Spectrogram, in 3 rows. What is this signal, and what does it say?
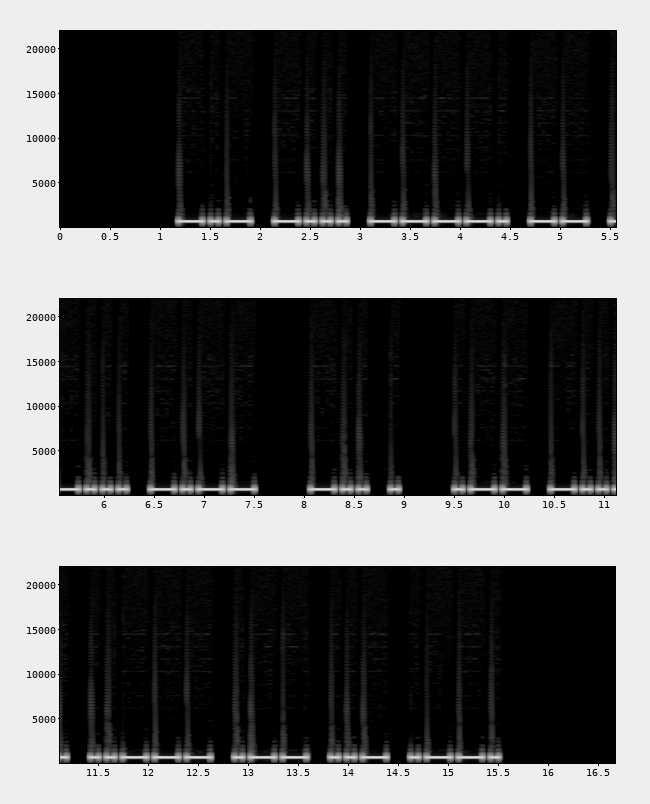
Morse code, heard as a keyed tone, about 15 wpm, 700 Hz. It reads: KB9MBY DE WB2WUP
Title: USA Callsign DE Callsign - 6 Characters - 15wpm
